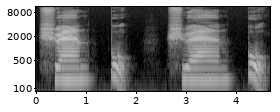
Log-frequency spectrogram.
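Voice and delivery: separated syllables, long level 宣 and falling 布; tone demonstration. Shown as a demonstration. Teacher breaking down "to declare", 宣布 level then falling. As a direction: hold 宣 steady, pause, then drop 布. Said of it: "First tone, fourth tone".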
